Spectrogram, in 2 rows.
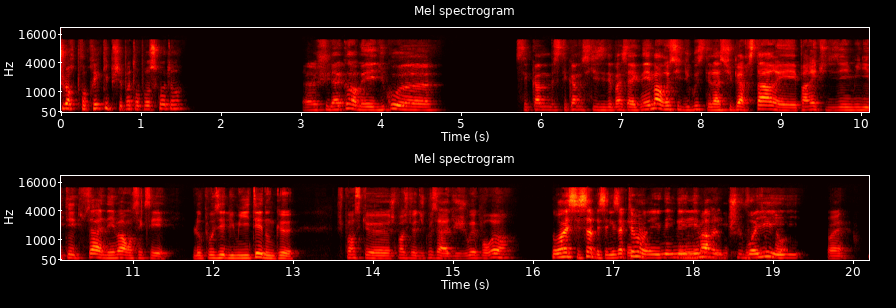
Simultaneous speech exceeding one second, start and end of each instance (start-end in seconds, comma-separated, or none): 17.2-19.2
